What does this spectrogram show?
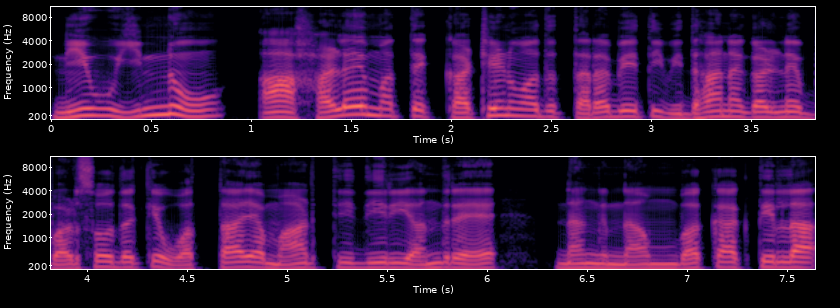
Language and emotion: Kannada, disgusted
